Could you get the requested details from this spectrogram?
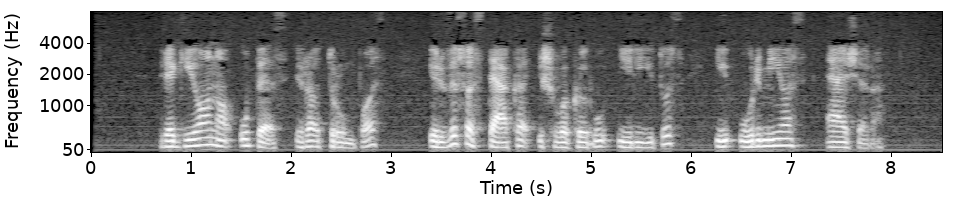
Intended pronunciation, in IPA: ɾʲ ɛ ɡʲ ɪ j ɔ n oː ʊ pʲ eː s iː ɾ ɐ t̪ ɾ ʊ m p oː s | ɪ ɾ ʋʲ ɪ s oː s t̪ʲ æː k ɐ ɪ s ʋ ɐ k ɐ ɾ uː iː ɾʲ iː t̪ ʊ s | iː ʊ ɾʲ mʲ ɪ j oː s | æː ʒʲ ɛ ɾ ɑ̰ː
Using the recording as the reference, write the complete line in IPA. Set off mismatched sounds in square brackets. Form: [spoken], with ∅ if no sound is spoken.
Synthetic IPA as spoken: ɾʲ ɛ ɡʲ ɪ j ɔ n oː ʊ pʲ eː s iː ɾ ɐ t̪ ɾ ʊ m p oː s | ɪ ɾ ʋʲ ɪ s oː s t̪ʲ æː k ɐ ɪ [ʃ] ʋ ɐ k ɐ ɾ uː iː ɾʲ iː t̪ ʊ s | iː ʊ ɾʲ mʲ ɪ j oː s | æː ʒʲ ɛ ɾ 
